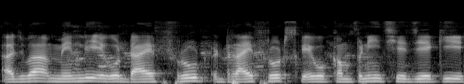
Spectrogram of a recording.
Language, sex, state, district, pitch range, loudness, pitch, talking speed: Maithili, male, Bihar, Darbhanga, 130-140 Hz, -17 LUFS, 135 Hz, 180 wpm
